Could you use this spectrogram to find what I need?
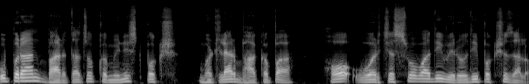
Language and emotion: Goan Konkani, neutral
